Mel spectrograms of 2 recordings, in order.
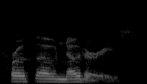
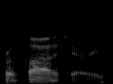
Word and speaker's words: prothonotary: robes like this and they're called proto notaries so that's where they got the name they're there I guess their color is exactly the same as the accountants in the Vatican well we pronounce it prothonotary these birds you can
